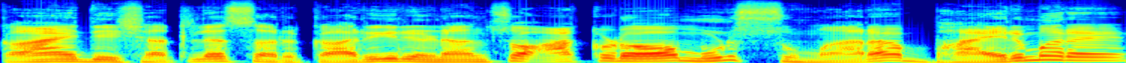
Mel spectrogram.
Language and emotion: Goan Konkani, surprised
